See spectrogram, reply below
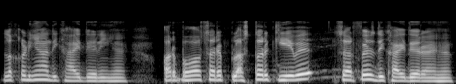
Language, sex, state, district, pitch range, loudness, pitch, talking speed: Hindi, male, Jharkhand, Garhwa, 165-215 Hz, -14 LUFS, 195 Hz, 210 wpm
